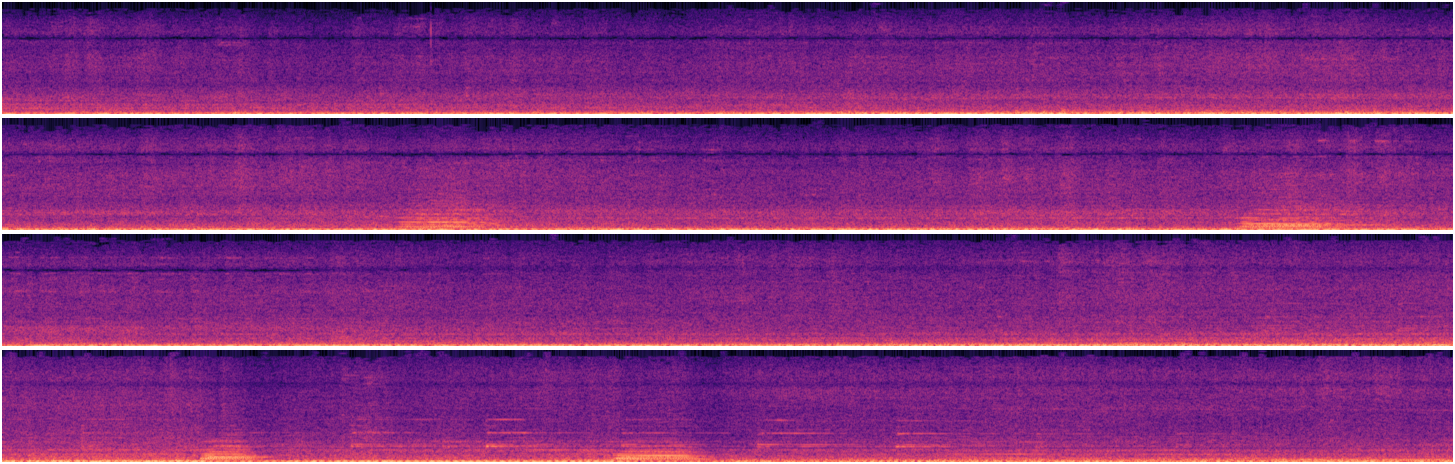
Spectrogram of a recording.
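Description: BNSF diesel freight locomotives rumbling steadily as they approach and pass. The air horn sounds four short blasts: two about four seconds apart near the middle, and two more about two seconds apart later on.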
